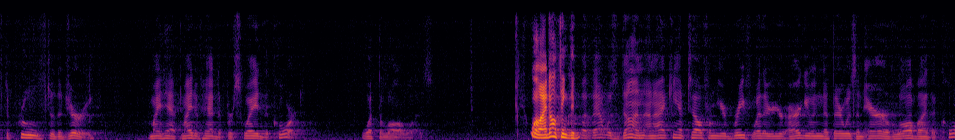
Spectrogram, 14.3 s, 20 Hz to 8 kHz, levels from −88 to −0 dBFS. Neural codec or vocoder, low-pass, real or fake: autoencoder, 48 kHz, 128 numbers a frame, DAC-VAE, trained on Japanese speech; 7.2 kHz; fake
